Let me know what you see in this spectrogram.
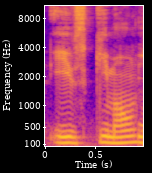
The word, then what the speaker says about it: Yves Guillemot: Is it Yves Guillemot? – Yeah, there you go. Perfect.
